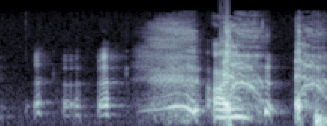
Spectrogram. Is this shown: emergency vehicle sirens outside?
no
